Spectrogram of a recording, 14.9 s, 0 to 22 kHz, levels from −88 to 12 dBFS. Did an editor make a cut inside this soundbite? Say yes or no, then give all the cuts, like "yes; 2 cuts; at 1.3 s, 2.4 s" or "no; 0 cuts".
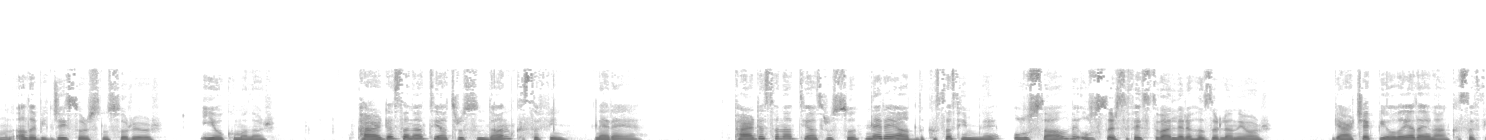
no; 0 cuts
